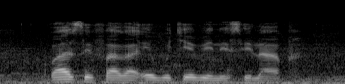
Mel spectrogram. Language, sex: Xhosa, male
